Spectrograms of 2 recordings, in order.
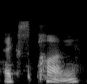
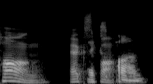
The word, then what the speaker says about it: Xpeng: Well, it's called Xpeng in English. Xpeng. Okay, and in Chinese, it's called Xiaopeng, but it's a little too difficult for foreigners to pronounce. So Xpeng is the...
